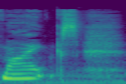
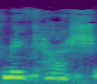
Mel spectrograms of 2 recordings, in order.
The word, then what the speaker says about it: Mikes: authors was george mike if you don't know you probably think george mike's but george mikash is the hungarian pronunciation and george was on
